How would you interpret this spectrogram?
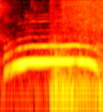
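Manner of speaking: high loud woo; loud happy woo; excited whoop. Real, not acted. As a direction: whoop with delight at the sizzle. Onions hit the hot pan.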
